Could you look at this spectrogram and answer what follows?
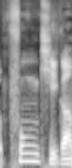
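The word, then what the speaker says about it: fungi: 그다음에 균계가 어 풍 어 풍 풍기라고 읽어야 되나? 풍 예, 하여간 좀 어려워요. 라틴어대로 읽어야 되니까 풍기가 맞겠네요.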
